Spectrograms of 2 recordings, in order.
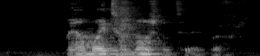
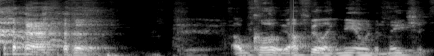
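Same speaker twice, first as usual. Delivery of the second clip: higher and louder, shouting with glee; hyped; 6 semitones higher, 10 dB louder than usual. Real, not acted. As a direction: yell it like you can't believe it. Hyped after calling the market.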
